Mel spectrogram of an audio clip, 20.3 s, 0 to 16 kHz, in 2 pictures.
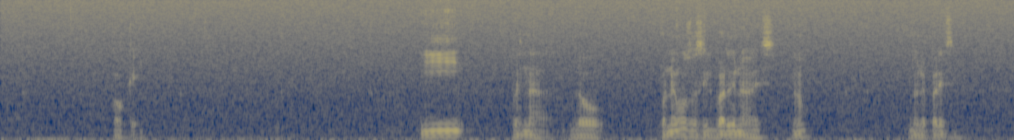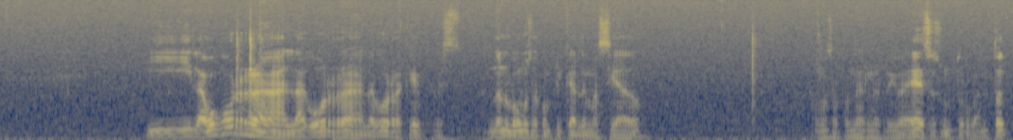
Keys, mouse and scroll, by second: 0.2-2.0 drag, 2.1 scroll up 2, 2.8-3.8 drag, 5.0-6.9 drag, 7.0-8.6 drag, 11.4 scroll down 2, 11.8 click, 12.6 shift+a, 14.0 click, 14.9 middle click, 16.2-17.5 drag, 17.7 shift+middle click.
